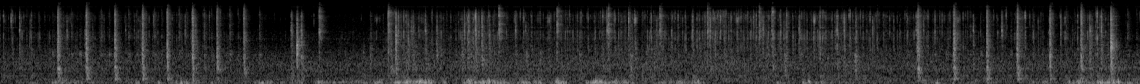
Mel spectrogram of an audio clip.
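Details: Kalkhoff e-bike with Shimano Alfine gear hub, on stand, pedals turned: quick uneven ticks and light clatter from rear hub; owner flushing hub oil to cure riding clatter/banging, sounds slightly better with flushing oil in, still rattling somewhat.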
